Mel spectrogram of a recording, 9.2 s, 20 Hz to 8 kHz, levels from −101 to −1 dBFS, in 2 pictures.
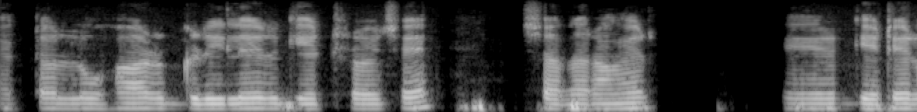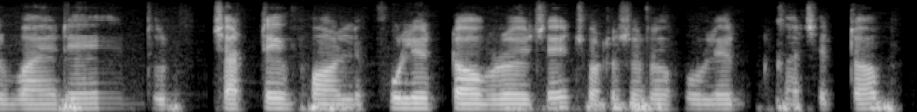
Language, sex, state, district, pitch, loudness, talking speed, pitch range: Bengali, male, West Bengal, Jalpaiguri, 130 Hz, -27 LUFS, 135 wpm, 125-135 Hz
